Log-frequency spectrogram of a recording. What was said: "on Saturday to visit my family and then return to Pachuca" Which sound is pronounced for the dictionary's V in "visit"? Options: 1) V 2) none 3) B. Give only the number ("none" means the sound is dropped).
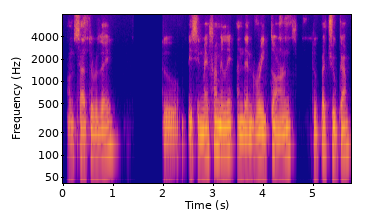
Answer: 3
